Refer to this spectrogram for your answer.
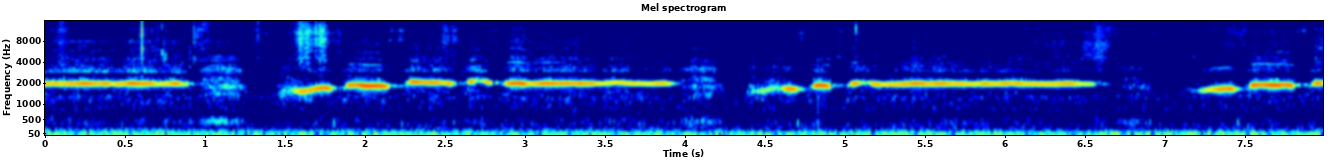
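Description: A person whistles a slow, clear melody of long sustained notes with small pitch slides and brief pauses between phrases, fairly loud, with no talking and a low steady hum underneath.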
